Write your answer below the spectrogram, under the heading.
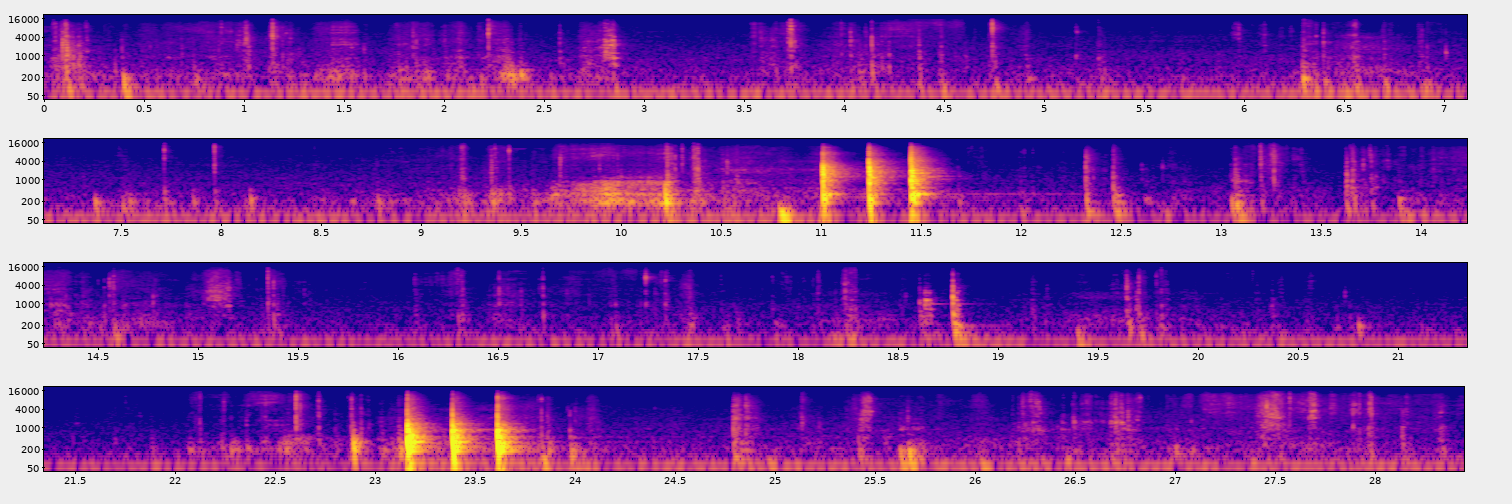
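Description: Trading cards and rigid plastic toploader card holders being handled on a desk mat: light scrapes and scattered taps of card and plastic. Two short runs of rapid loud clicking and clacking come about eleven seconds in and again about twenty-three seconds in.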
